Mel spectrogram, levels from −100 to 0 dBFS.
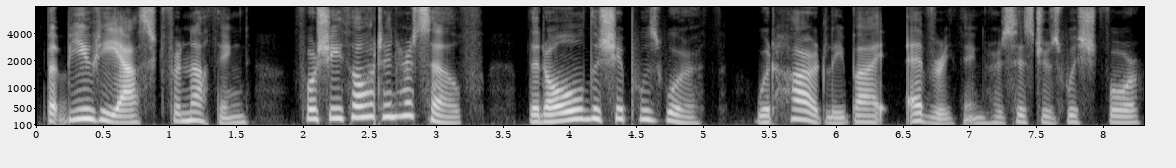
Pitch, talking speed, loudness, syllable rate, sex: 185 Hz, 175 wpm, -20 LUFS, 4.7 syllables/s, female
